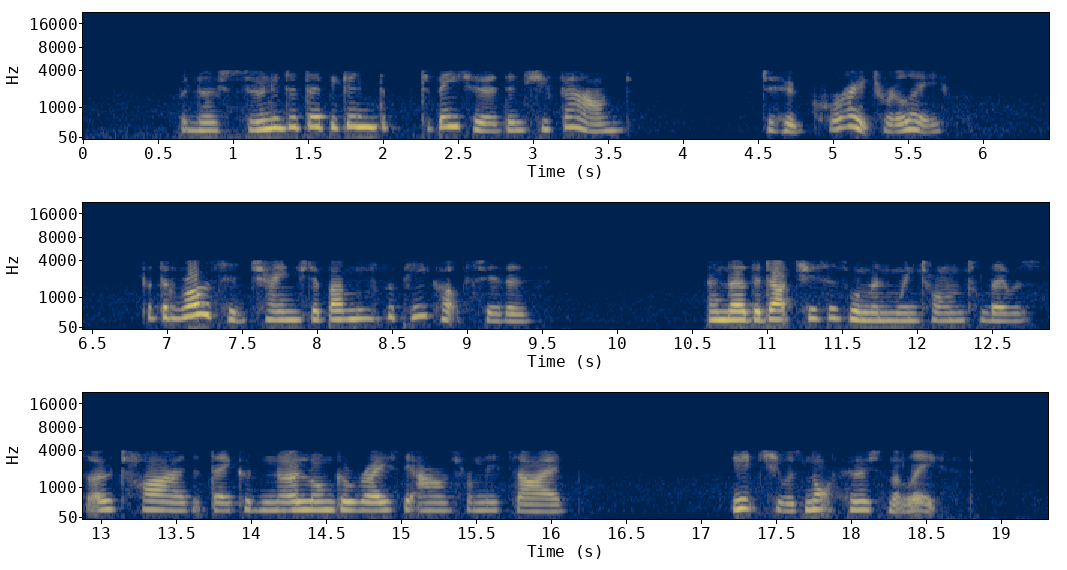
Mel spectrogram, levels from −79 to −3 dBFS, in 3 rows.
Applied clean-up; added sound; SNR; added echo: neural mask model Resemble Enhance denoiser.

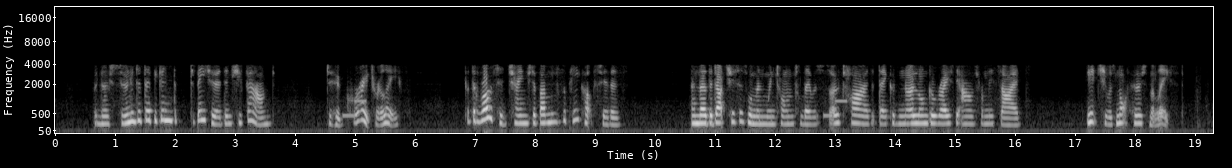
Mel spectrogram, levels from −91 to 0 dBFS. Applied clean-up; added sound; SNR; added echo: neural separator model SepFormer DNS4.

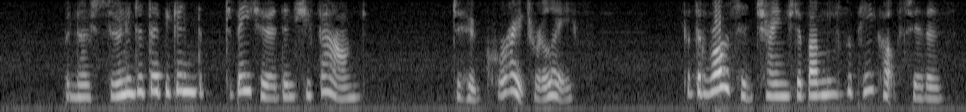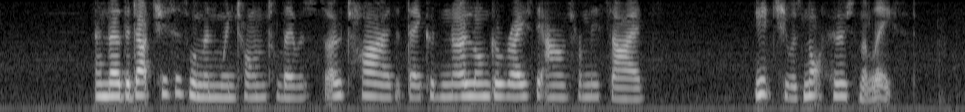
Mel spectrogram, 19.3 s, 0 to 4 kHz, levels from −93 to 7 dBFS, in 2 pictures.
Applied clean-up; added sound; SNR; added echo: none; none; none; none.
